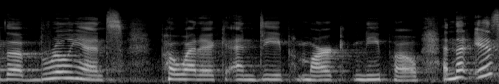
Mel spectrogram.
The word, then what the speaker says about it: Mark Nepo: to Listen, by the brilliant, poetic, and deep Mark Nepo.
